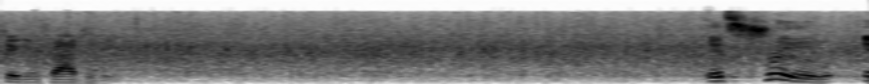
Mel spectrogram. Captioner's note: audience cheers and applauds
